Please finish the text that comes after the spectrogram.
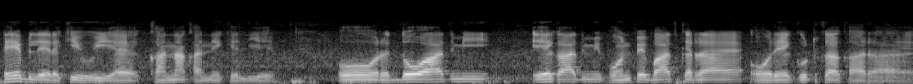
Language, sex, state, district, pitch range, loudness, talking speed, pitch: Hindi, male, Rajasthan, Bikaner, 95-115 Hz, -17 LUFS, 165 wpm, 110 Hz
